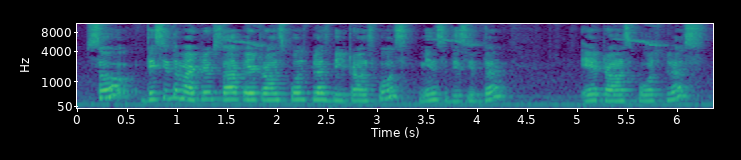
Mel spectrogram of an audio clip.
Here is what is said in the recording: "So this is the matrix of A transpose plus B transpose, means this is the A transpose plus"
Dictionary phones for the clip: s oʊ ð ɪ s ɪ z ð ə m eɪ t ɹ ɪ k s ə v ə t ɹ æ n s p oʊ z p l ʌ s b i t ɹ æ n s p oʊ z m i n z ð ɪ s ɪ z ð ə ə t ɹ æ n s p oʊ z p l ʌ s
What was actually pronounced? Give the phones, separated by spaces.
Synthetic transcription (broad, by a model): s oʊ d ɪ s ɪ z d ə m eɪ t ɹ ɪ k s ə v ə t ɹ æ n s p oʊ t p l ʌ s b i t ɹ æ n s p oʊ s m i n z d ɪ s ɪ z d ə ə t ɹ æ n s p oʊ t p l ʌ s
